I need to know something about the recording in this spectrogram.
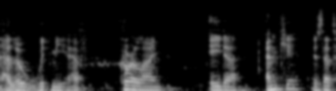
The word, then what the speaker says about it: Coraline Ada Ehmke: I have Coraline Ada Ehmke. Is that how I should pronounce the name?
